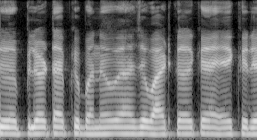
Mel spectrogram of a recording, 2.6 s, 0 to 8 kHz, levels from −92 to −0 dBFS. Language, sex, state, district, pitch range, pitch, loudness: Hindi, male, Haryana, Rohtak, 135-140 Hz, 140 Hz, -16 LUFS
